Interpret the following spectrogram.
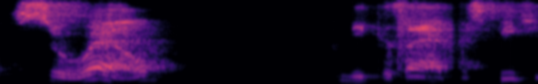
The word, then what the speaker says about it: Sorel: Sorel is happy, and I can pronounce it. So it is literally called Sorel.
